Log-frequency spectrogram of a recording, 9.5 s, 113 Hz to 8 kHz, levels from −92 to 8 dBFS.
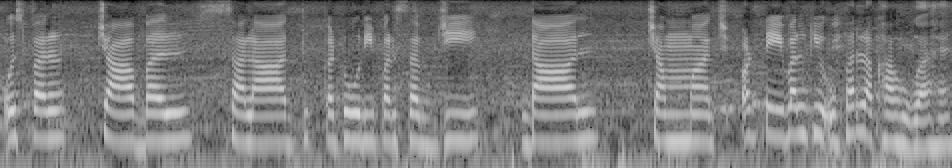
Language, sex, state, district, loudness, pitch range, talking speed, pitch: Hindi, male, Madhya Pradesh, Katni, -16 LUFS, 215-240 Hz, 95 wpm, 225 Hz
